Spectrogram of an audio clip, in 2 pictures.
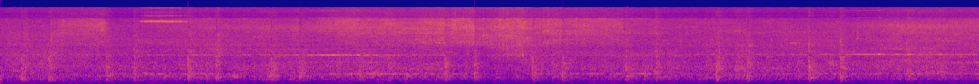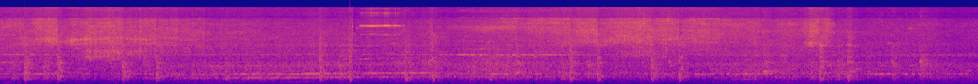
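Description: Hankyu electric commuter train running slowly, its wheels clattering over rail joints and points, with a steady whine over the rattle.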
